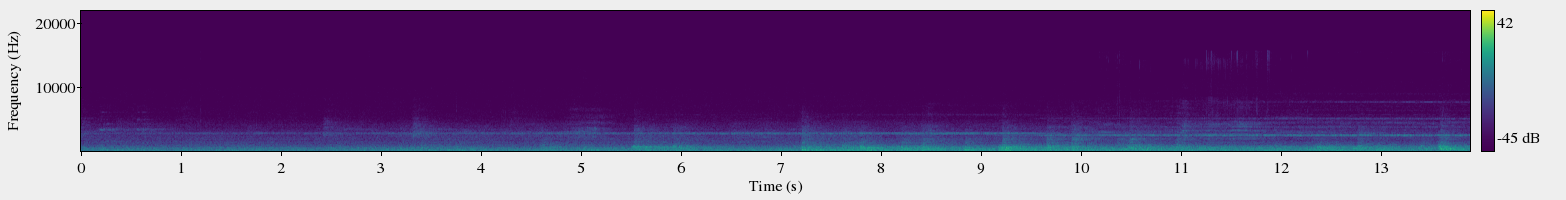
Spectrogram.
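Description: A subway train rumbles into an echoing station, growing steadily louder as it approaches.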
